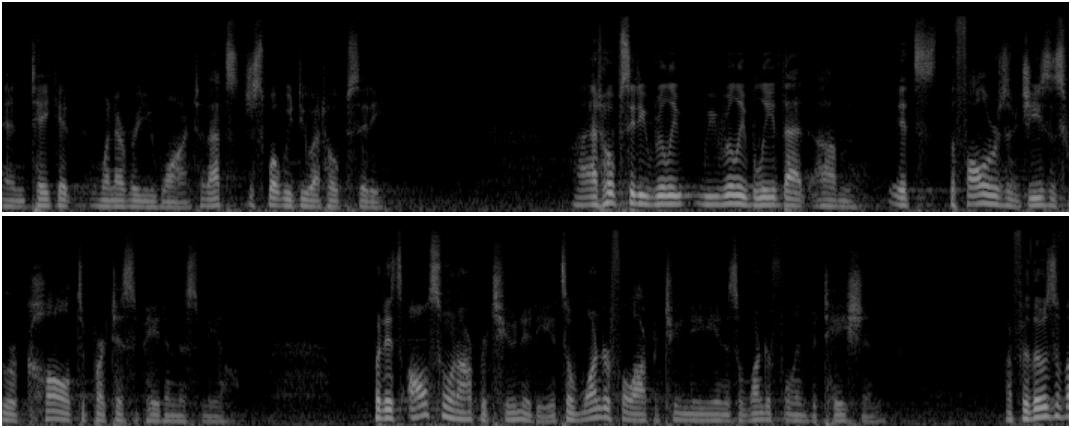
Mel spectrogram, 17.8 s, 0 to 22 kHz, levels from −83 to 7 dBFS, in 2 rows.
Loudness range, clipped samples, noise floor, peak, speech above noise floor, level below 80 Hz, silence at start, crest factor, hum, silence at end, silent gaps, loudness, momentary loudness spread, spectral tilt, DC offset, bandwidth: 7 LU; under 0.1%; -66 dBFS; -20 dBFS; 28 dB; -60 dBFS; 0 s; 18 dB; none; 0 s; none; -39 LUFS; 13 LU; -5.5 dB/octave; under 0.1%; 16.5 kHz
